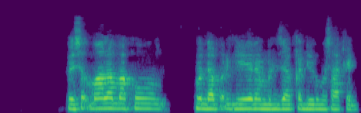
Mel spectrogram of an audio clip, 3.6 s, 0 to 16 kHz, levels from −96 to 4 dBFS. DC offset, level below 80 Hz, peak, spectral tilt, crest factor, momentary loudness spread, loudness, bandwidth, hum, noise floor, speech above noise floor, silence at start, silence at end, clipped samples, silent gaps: under 0.1%; -62 dBFS; -6 dBFS; -8.5 dB/octave; 16 dB; 10 LU; -21 LUFS; 7.6 kHz; none; under -90 dBFS; over 70 dB; 0.7 s; 0.05 s; under 0.1%; 1.85-1.90 s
